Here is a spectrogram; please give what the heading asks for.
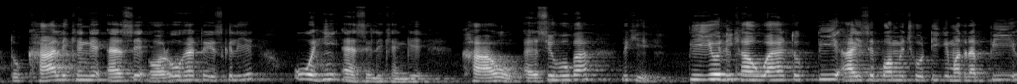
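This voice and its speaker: A man teaching students to read English spellings, spelling each word out slowly and asking if they understood. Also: sits high, sharp tone. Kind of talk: explaining a lesson to students. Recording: echoey room.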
